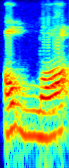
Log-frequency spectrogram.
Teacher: حمزہ کے اوپر زبر ہے تو پھر لام کو موٹا پڑیں گے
